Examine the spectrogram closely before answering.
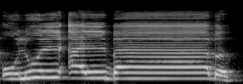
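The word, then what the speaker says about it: أُولُو الْأَلْبَابِ: खसीरा वमा यजकर इल्लाह उलुल अलबाब अब यहां पे ये क्या पढ़ा जाएगा? उलुल अलबाब। ठीक है? ये उलुल अलबाब क्यों पढ़ा जाएगा? ये वाओ यहां पे साइलेंट है।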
